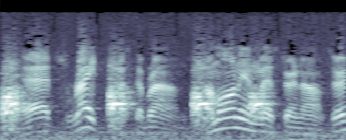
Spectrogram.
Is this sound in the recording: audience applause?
no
